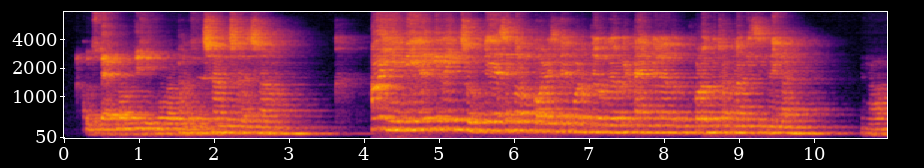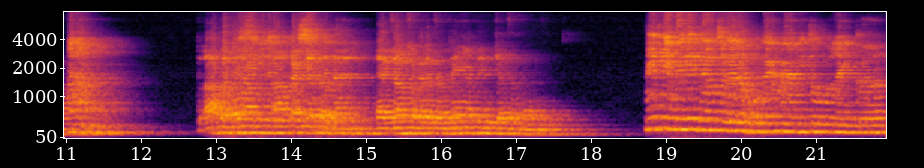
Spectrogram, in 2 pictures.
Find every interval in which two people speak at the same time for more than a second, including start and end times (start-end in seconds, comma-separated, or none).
13.1-14.8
